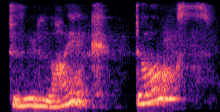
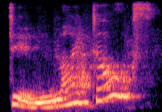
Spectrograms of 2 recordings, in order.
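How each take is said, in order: First: The stress falls on the word like. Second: The stress falls on the word do. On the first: The speaker is surprised by the liking. "I'm really surprised" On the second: The speaker did not know whether the listener likes dogs. "Oh, I wasn't sure. I didn't know that"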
